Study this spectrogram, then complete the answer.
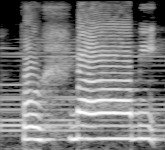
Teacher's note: పుష్ ముర్ధన్య ష కి రాణిలో పలికే ణ వత్తు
